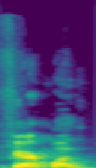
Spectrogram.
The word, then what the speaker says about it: Fairmont: Sorry guys, mali ako ng pronunciation. Fairmont pala. Farmont ako ng Farmont kanina. Fairmont pala talaga yyung right pronunciation.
